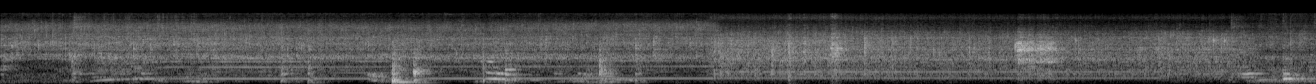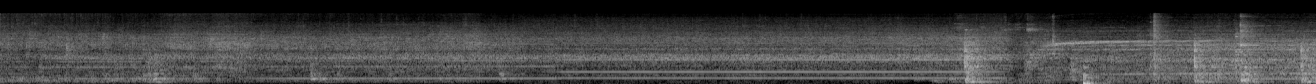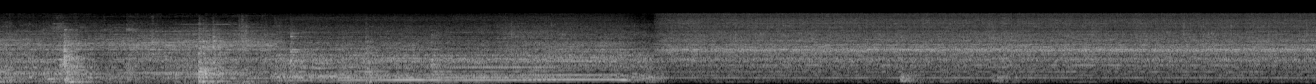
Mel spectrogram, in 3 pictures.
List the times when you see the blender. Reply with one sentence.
The blender can be heard from 0.0 to 39.4 s.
